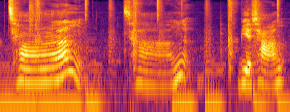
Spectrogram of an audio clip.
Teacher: The sound goes down and up.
